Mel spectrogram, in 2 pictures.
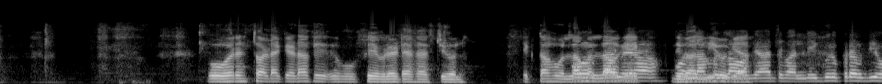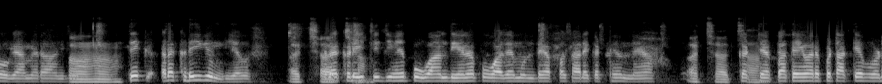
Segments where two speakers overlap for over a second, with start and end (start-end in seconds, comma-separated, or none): none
